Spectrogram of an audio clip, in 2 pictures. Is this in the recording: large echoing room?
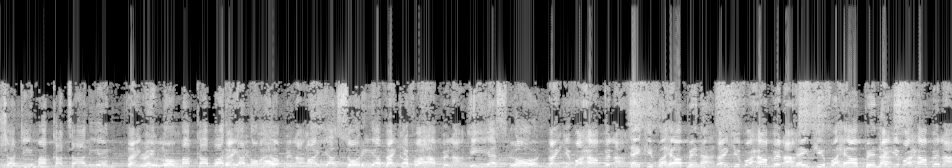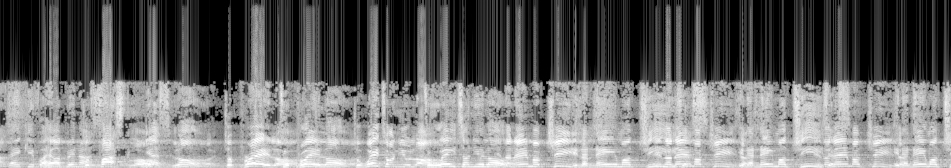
yes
